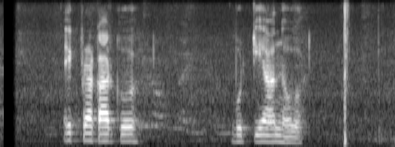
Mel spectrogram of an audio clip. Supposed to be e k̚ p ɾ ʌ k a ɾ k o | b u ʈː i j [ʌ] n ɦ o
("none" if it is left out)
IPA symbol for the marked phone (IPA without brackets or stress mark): a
